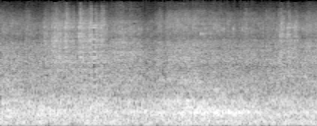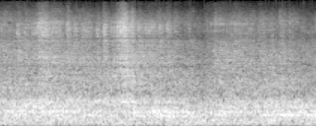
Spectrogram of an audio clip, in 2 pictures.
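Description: A train's cars rolling past on the rails: steady wheel-on-rail rumble with occasional clicks.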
